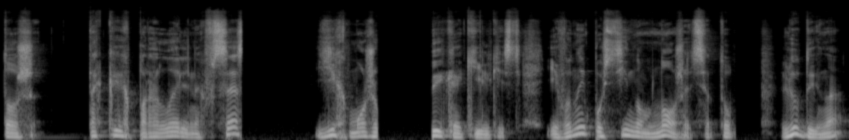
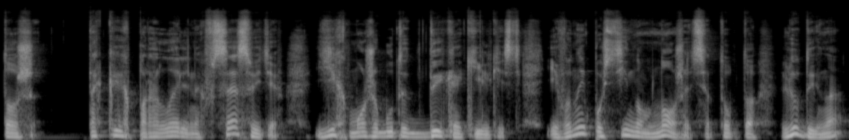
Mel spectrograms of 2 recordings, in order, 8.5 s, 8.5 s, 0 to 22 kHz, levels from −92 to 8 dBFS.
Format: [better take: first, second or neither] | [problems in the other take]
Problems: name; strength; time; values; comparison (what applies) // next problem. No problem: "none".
second | audio cutting out; at 2.5 s for 0.5 s, at 4 s for 0.5 s and at 7.5 s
